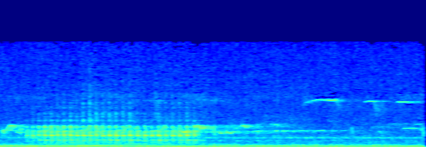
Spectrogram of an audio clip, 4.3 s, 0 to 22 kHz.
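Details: Male downy woodpecker drumming on a 150-year-old black walnut in Appalachia (Zone 7), near terraced farmland: a rapid, even roll of taps lasting about one and a half seconds, with thin whistled calls from other birds and a steady low hum.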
